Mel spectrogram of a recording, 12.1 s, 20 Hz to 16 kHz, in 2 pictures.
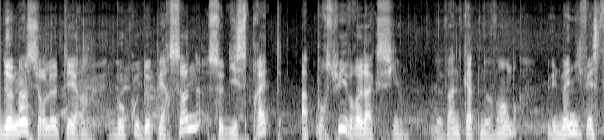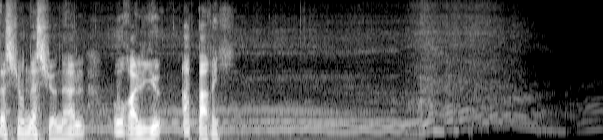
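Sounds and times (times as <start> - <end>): faint motor revving: 0.1 - 12.0.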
